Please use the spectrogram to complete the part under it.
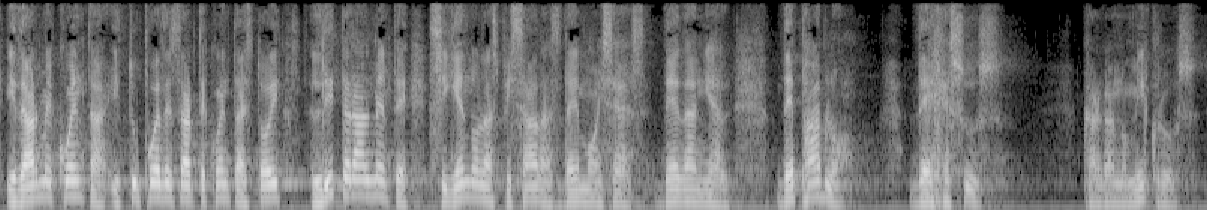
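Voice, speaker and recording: Brief: male preacher, theatrical, rambling storyteller, dull lo-fi sound with long hall reverb. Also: medium pitch. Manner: self-described long-winded, talks fast and theatrically. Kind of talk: sermon.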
